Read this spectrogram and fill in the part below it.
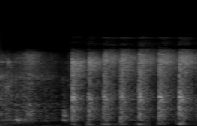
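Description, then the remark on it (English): A hammer taps steadily on a horseshoe while a horse is being shod, about seven sharp, evenly spaced blows in quick succession, preceded by a brief soft rustling and a single lighter knock. “Reach me that hammer, will you?”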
